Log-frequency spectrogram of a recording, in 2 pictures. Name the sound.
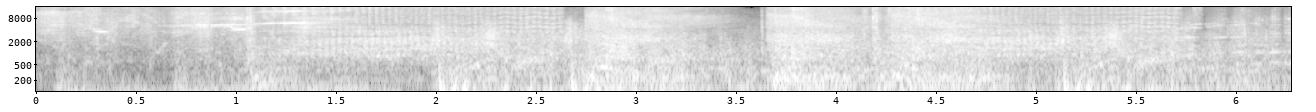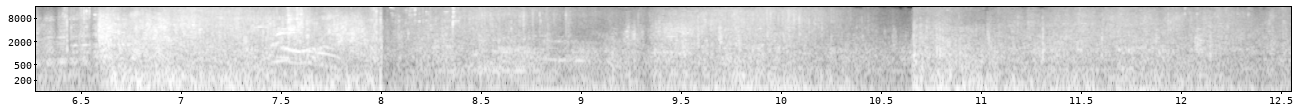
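explosion in the video game Horizon Zero Dawn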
